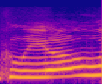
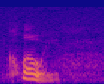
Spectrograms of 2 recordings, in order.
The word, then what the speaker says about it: Chloe: Hello, Cleo. How's it going? Again, I think I just said your name wrong. Chloe.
